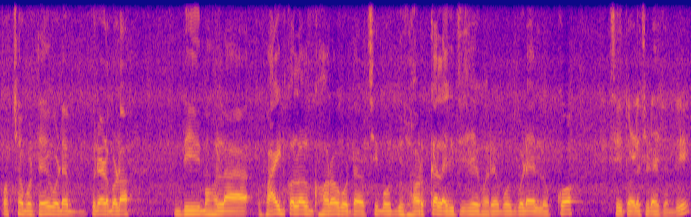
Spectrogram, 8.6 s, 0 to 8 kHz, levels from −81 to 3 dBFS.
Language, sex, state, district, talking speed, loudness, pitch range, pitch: Odia, male, Odisha, Khordha, 160 wpm, -15 LUFS, 120-135 Hz, 125 Hz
